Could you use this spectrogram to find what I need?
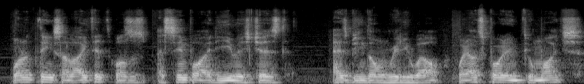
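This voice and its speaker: Noticeable background noise surrounds a man speaking at a fairly low pitch in a monotone, flat intonation. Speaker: book vlogger. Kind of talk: casual book review vlog.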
